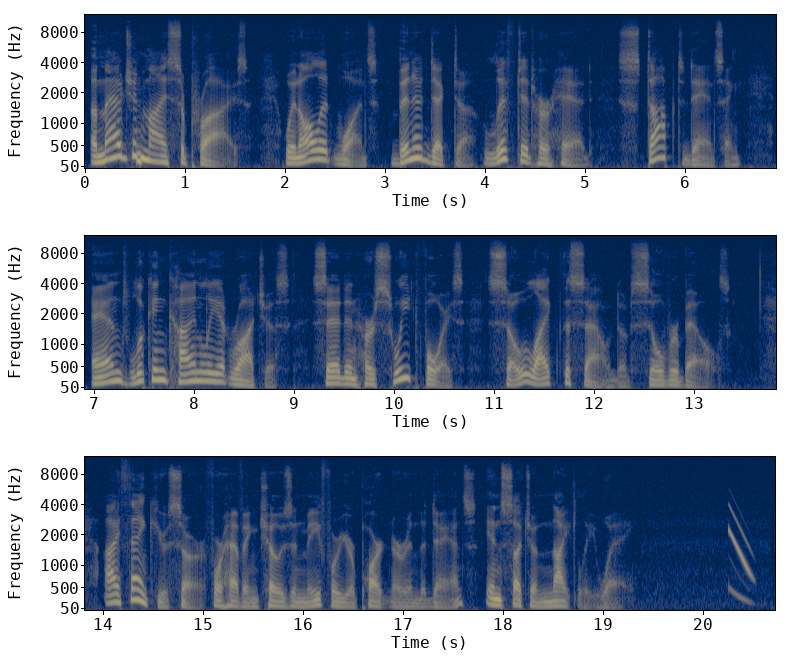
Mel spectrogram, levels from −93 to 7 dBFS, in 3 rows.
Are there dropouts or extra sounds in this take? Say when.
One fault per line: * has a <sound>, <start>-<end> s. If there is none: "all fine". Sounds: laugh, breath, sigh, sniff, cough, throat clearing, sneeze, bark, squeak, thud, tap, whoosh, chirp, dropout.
* has a chirp, 20.3-20.5 s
